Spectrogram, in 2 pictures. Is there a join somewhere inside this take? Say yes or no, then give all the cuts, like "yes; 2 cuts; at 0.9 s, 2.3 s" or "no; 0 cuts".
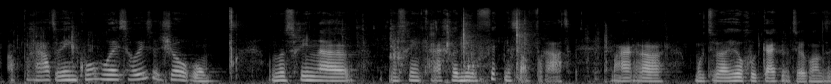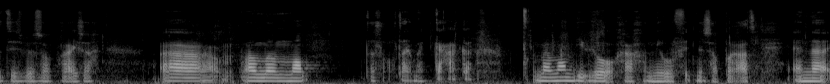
yes; 2 cuts; at 10.7 s, 11.9 s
